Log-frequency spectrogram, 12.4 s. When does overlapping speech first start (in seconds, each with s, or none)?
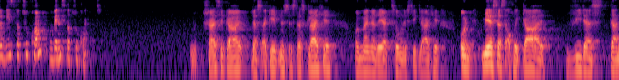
none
